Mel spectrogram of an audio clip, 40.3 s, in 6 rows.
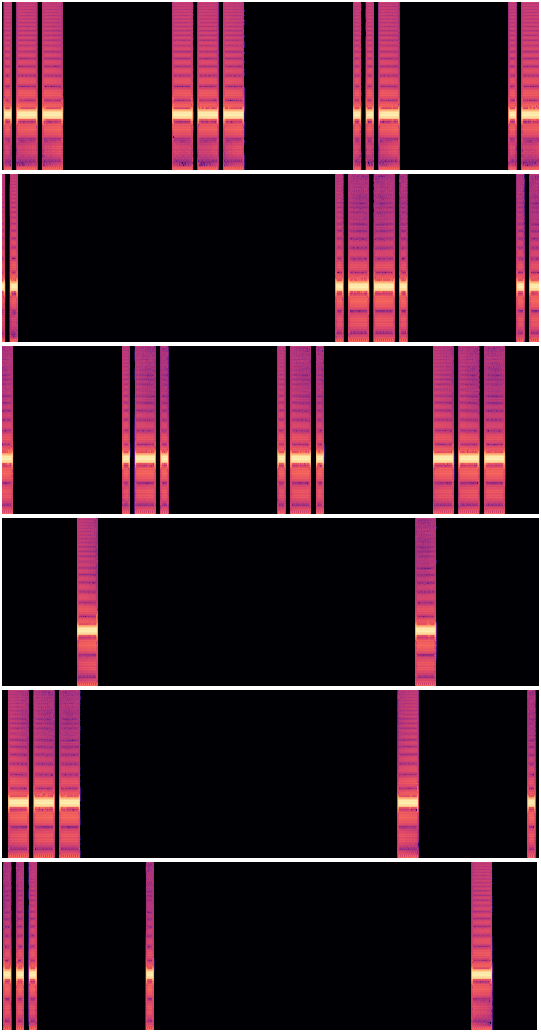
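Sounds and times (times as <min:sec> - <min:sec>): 
morse code at 5 wpm: 0:00.0 - 0:00.8, 0:02.1 - 0:03.0, 0:04.4 - 0:05.0, 0:06.4 - 0:06.9, 0:10.9 - 0:11.8, 0:13.2 - 0:13.6, 0:14.9 - 0:15.5, 0:16.9 - 0:17.5, 0:18.8 - 0:19.8, 0:21.1 - 0:21.4, 0:25.3 - 0:25.6, 0:26.9 - 0:27.8, 0:31.8 - 0:32.1, 0:33.4 - 0:34.0, 0:39.4 - 0:39.7.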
